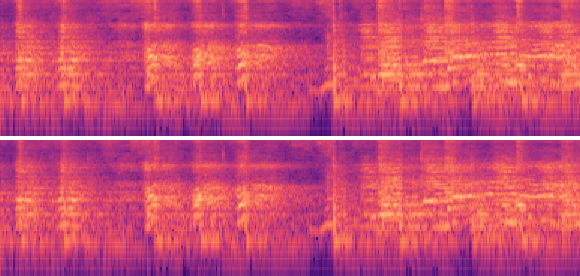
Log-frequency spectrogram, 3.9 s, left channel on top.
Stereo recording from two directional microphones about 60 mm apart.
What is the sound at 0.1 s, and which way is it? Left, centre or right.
Music, left.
